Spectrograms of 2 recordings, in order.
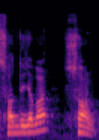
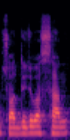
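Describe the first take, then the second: First: সন as a rounded "sawn"; correct Sad sound. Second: সান with open "aa", just like Sin; wrong Sad sound. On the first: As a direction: end স দুই জবর on round সন, not "saan". (সন, আকার ছাড়া গোল উচ্চারণ) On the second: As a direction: end স দুই জবর on a spread "saan". (সান, সিনের মতো ভুল উচ্চারণ) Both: Shown as a demonstration. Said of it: "তাহলে উচ্চারণ ভুল".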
